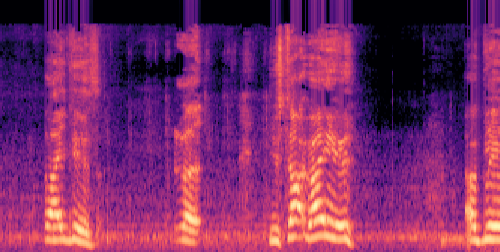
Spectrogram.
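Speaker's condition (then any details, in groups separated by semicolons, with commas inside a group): Cerebral palsy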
